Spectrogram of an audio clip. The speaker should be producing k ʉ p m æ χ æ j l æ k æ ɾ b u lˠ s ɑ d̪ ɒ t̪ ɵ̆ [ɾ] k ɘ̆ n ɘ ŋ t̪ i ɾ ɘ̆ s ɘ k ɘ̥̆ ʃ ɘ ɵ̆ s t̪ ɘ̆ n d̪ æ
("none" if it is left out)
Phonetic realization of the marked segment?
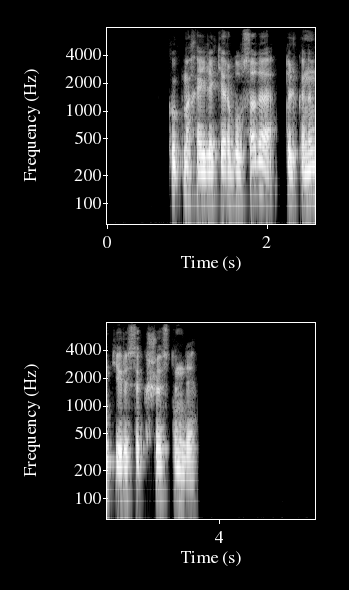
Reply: l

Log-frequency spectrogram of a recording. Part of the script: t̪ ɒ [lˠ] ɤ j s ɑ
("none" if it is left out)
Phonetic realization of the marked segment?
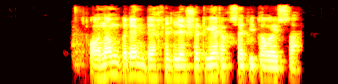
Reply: lˠ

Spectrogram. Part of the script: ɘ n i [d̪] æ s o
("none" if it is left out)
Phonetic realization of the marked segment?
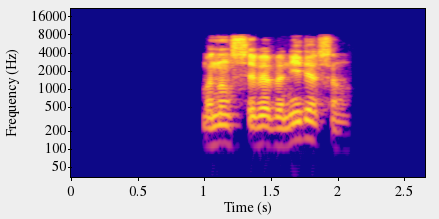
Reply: d̪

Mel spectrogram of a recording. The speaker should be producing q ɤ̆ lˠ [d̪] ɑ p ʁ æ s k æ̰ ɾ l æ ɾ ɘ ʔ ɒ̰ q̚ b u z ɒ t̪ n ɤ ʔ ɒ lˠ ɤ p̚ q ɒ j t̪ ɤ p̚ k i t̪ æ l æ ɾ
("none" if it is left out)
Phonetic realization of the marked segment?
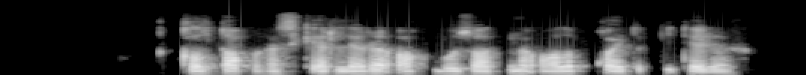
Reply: t̪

